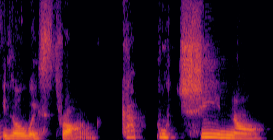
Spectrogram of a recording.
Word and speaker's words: cappuccino: Cappuccino, two double consonants, so PC.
